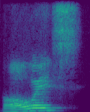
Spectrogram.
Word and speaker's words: always: Esse aqui é always, não é always, é som de O mesmo. Always.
